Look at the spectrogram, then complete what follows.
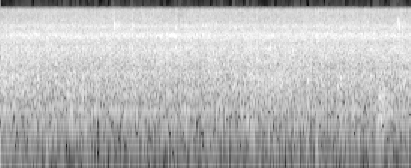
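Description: Steady hiss and whir of syringe assembly and packaging machinery running on a factory floor, with a faint steady hum underneath.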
